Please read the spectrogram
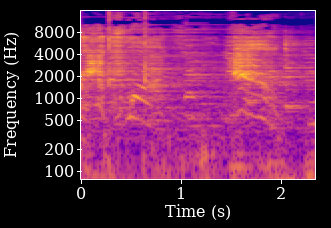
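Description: Stage-show soundtrack music under a squeaky, cartoon-like character voice whose pitch slides up and down, ending in a falling glide.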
